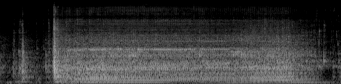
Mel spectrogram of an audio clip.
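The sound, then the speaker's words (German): Coffee maker brewing a morning coffee, a steady droning mechanical hum with a low buzzing pulse. It starts after a brief click, runs evenly, then eases off at the end. “das andere, was morgens wichtig ist, elementar, das ist der Kaffee und den mache ich mir jetzt erstmal. So, Kaffee läuft.”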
